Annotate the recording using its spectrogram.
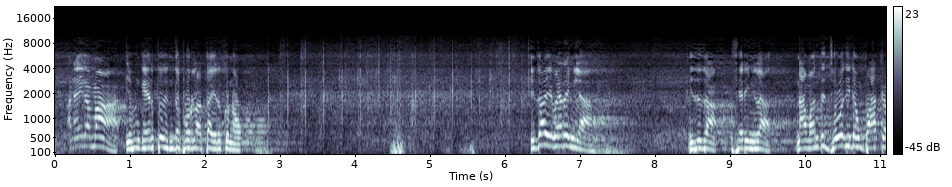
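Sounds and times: light clapping: 0:02.8 - 0:06.4.

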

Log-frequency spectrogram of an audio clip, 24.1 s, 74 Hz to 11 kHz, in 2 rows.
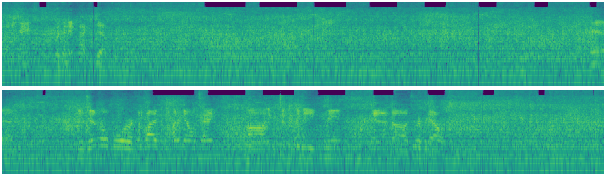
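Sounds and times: liquid jet hissing and splashing: 0:00.0 - 0:24.0.

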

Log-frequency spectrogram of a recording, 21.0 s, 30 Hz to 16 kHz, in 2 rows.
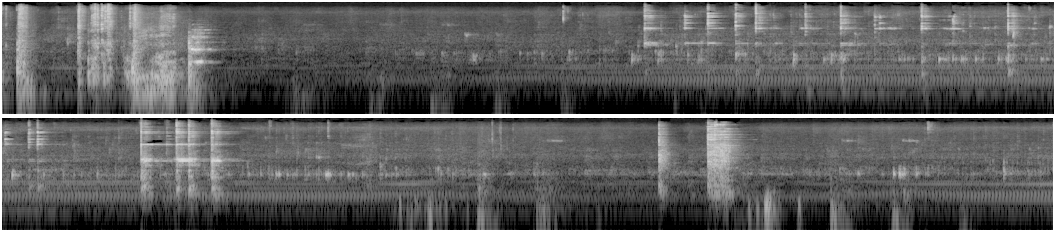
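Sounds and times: machine hum: 0:03.0 - 0:21.0
cups and cutlery clinking: 0:06.4 - 0:11.2, 0:11.9 - 0:13.0, 0:17.1 - 0:19.8.

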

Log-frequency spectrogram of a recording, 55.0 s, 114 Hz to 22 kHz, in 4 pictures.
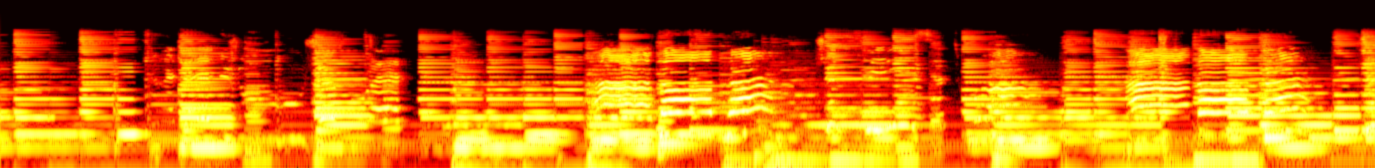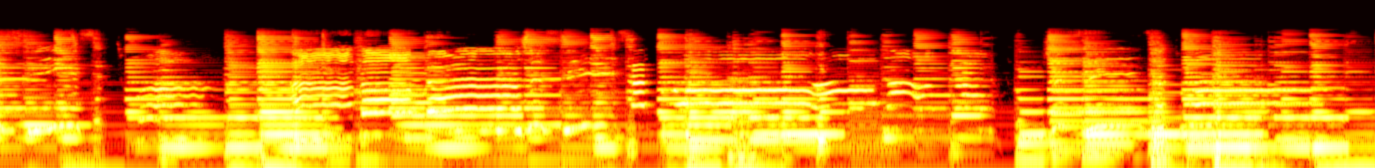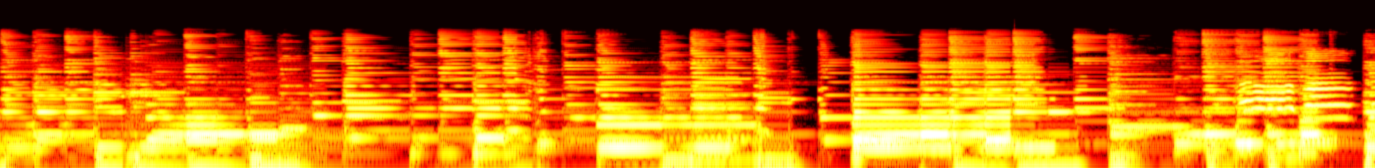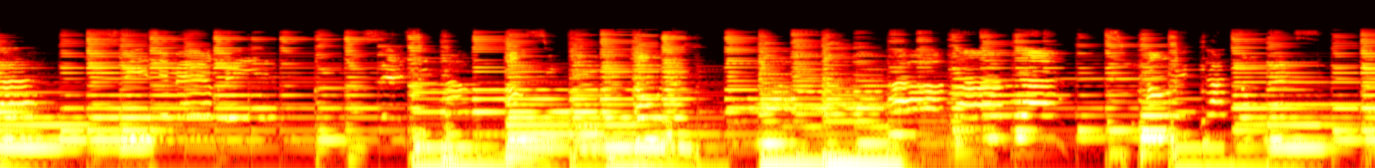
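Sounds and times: acoustic guitar strumming: 0:00.0 - 0:55.0
woman singing: 0:01.2 - 0:27.3, 0:39.5 - 0:48.3, 0:48.9 - 0:55.0.

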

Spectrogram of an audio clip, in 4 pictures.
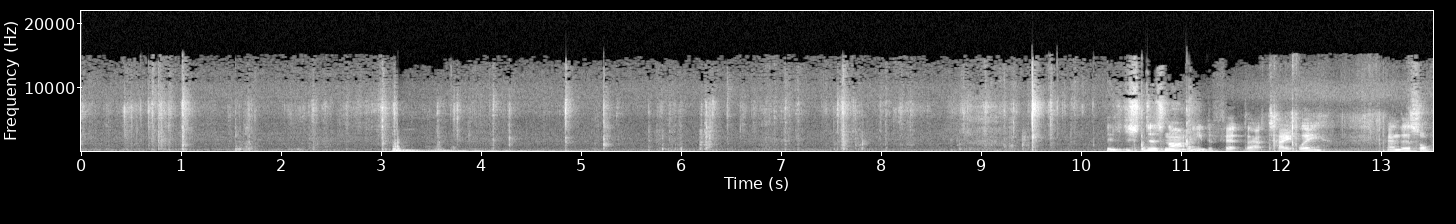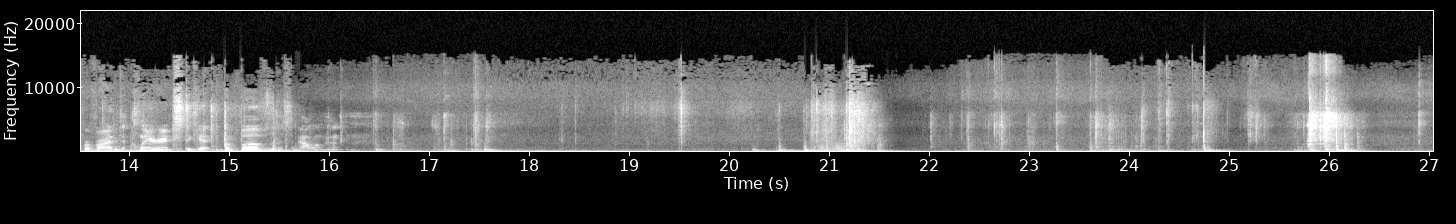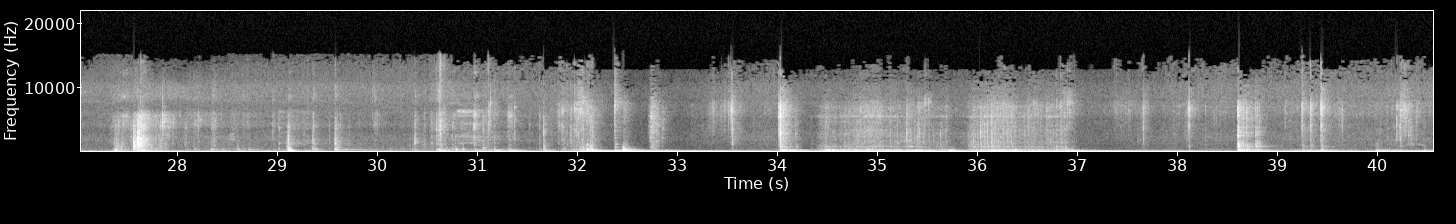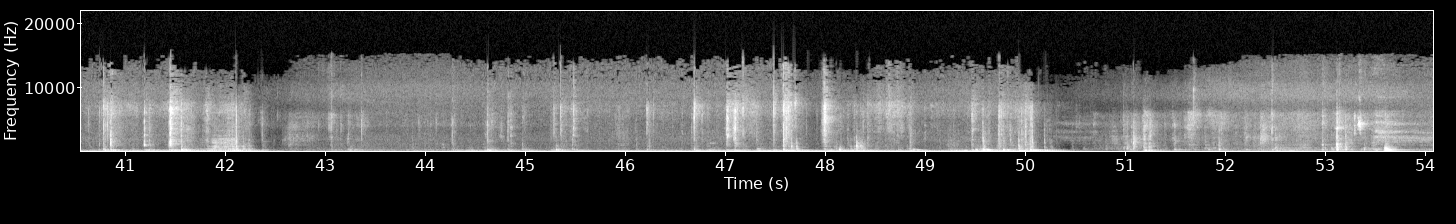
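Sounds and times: insulation sheet rustling: 0:00.0 - 0:53.6.

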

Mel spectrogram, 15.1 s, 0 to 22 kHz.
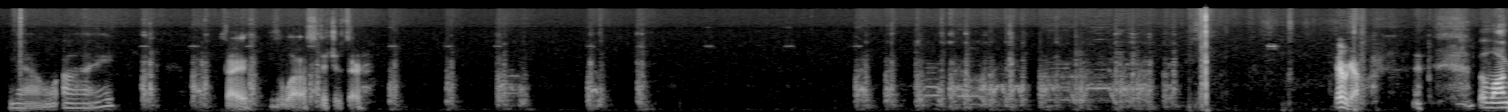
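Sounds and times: embroidery machine motors whirring: 0:08.6 - 0:11.8.

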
